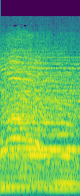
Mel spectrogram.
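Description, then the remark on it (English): A church audience shouts a believing "amen" together in one loud, sustained burst of many voices, lasting under two seconds. “Then would you please shout me a believing amen?”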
